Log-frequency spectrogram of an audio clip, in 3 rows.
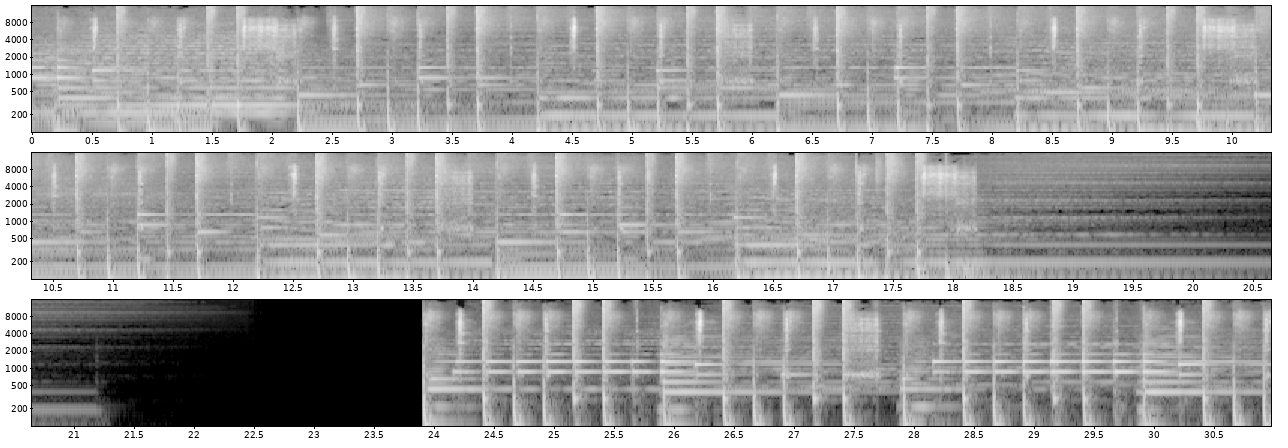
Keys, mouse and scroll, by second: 3.5 scroll up 3, 4.0-5.2 shift+middle drag, 5.2-5.6 scroll up 4, 5.6-6.2 shift+middle drag, 6.2 drag, 8.0 ctrl+l, 8.8 shift+click, 9.8 shift+click, 10.4-10.7 scroll down 7, 11.1-11.8 shift+middle drag, 11.8-12.6 scroll down 5, 12.6-13.7 shift+middle drag, 13.7-14.4 scroll down 3, 14.4-15.2 shift+middle drag, 15.2-16.0 scroll up 3, 15.4 KP_1, 16.0 shift+middle click, 16.7 scroll up 2, 17.2-19.8 shift+middle drag, 22.9 KP_3, 23.7 shift+middle click, 24.6 shift+click, 28.2 shift+click, 28.8 KP_1.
